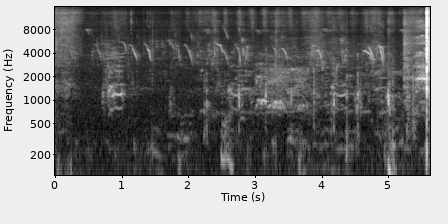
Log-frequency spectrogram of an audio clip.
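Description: Chickens cluck and a rooster calls in a morning hill-village yard of the Bru people, with repeated short clucks and chirps throughout, moderately near, ending in a louder thump of handling noise.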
